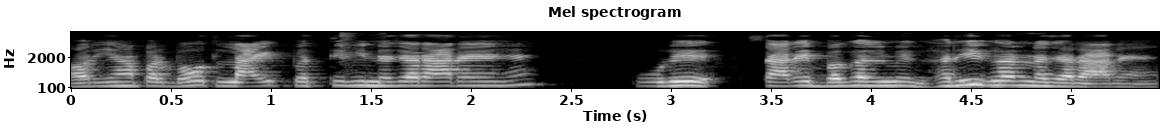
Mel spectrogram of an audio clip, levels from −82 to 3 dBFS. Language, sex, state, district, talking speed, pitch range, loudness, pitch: Hindi, female, Bihar, Kishanganj, 230 wpm, 200-220 Hz, -16 LUFS, 210 Hz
